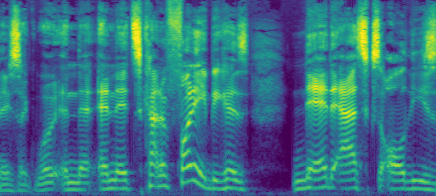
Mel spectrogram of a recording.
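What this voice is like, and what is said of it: Usual voice. Nothing is said of it.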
